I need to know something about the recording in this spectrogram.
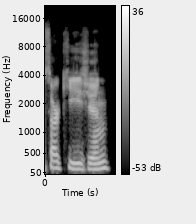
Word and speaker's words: Sarkisian: But Steve Sarkisian, I said it right, boys.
